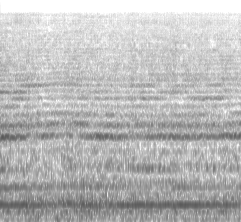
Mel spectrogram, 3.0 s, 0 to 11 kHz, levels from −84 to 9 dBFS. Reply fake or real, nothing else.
fake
